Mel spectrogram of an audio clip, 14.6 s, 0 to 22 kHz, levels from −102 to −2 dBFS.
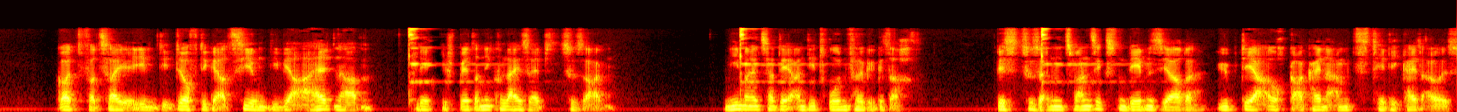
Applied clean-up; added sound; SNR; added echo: neural mask model RNNoise.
